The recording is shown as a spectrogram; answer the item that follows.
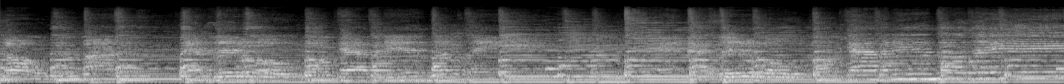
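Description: Acoustic guitar and banjo playing a bluegrass tune together, plucked and strummed at a steady tempo.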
